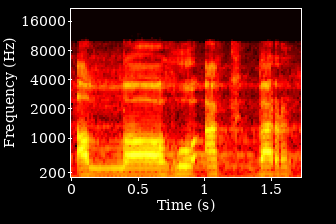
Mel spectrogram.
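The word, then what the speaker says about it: الله أكبر: bacanya enggak boleh salah beberapa contoh bacaan Takbir yang salah Allahu Akbar salah bar dibaca panjang itu salah dan maknanya beda harusnya Allahu Akbar Allahu Akbar tapi ada yang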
